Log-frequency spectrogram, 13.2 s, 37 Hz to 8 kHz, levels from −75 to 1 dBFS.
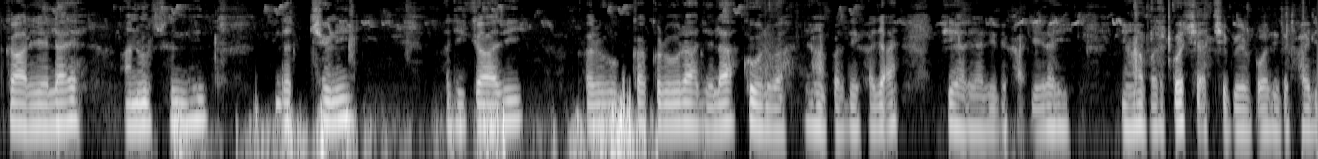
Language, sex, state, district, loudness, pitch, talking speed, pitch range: Hindi, male, Chhattisgarh, Korba, -19 LUFS, 115 Hz, 115 wpm, 105-125 Hz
